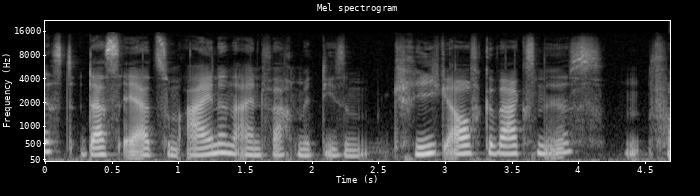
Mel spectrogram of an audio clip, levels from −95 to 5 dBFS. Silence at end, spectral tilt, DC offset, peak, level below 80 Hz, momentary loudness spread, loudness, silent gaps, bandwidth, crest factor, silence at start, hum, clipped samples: 0 s; -4.5 dB/octave; under 0.1%; -4 dBFS; -50 dBFS; 14 LU; -23 LUFS; none; 16 kHz; 18 dB; 0 s; none; under 0.1%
